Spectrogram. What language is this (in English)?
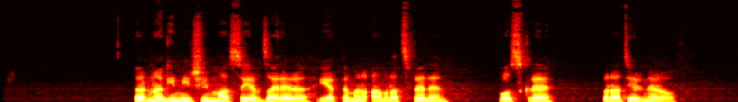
Armenian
